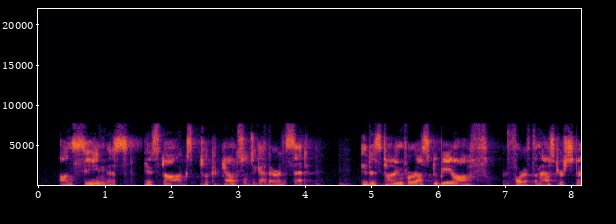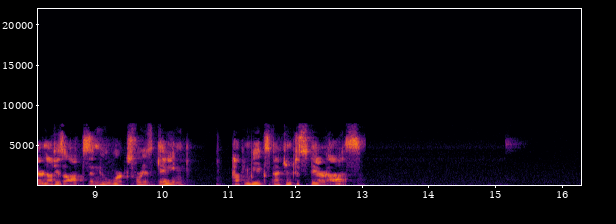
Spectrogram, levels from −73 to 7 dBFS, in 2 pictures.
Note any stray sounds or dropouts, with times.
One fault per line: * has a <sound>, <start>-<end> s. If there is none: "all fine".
all fine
